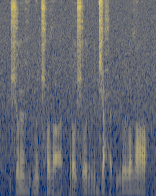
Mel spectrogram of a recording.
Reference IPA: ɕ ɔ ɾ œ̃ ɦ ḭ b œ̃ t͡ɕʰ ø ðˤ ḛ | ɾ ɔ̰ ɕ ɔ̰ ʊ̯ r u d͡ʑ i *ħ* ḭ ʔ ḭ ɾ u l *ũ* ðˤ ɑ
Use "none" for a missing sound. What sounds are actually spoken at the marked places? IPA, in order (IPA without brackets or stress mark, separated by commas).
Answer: ħ, u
